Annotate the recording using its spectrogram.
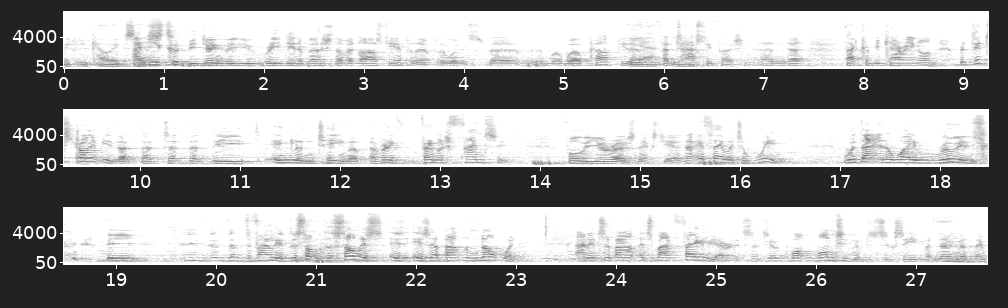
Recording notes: This podcast was recorded in front of a live audience at 21Soho in London on October 30th, 2023.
